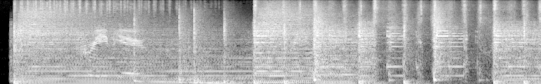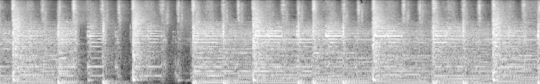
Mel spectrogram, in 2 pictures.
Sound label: no melody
